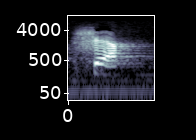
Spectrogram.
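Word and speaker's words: Sheth (שֵׁת): Seth, or Sheth, as it is pronounced in Hebrew, means set or appointing.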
